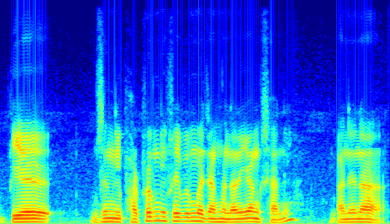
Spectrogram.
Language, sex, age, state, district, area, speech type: Bodo, male, 45-60, Assam, Kokrajhar, rural, spontaneous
